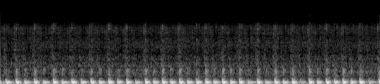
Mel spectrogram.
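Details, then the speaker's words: 2020 Kawasaki KLX110 with a TB 143cc big bore kit, BBR exhaust, stock airbox and stock jets: a deep, even thumping idle of about eight to nine beats a second, no clatter or ticking; healthy idle. "good idling. And there you can hear us talking about how good that new BBR exhaust sounds. It does sound really good."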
